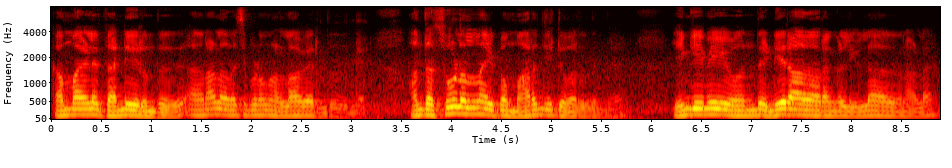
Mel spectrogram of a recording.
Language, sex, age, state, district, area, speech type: Tamil, male, 60+, Tamil Nadu, Salem, rural, spontaneous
